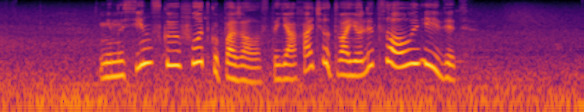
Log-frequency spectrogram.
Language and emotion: Russian, positive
